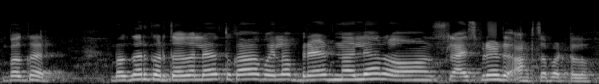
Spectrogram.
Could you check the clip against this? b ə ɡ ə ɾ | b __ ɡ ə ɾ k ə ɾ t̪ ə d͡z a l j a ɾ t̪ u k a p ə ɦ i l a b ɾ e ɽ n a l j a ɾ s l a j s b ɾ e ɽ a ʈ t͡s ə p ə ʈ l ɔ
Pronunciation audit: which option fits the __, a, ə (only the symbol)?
ə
